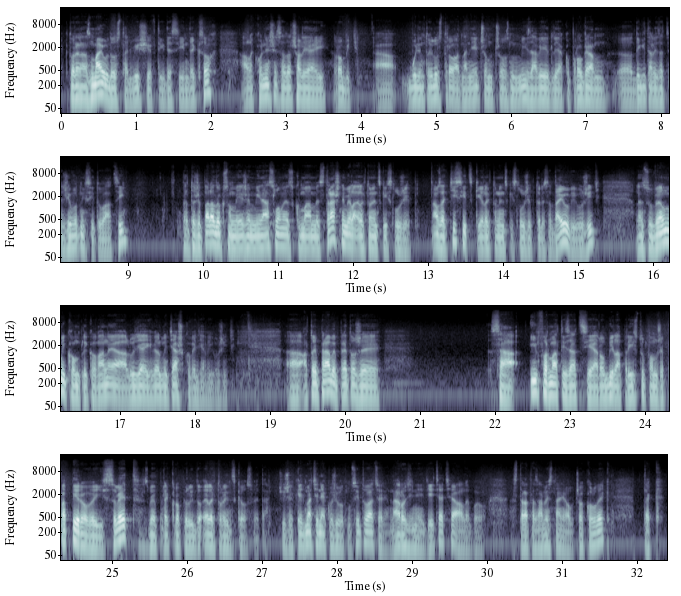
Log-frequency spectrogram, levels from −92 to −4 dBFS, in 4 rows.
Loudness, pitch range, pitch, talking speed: -25 LUFS, 80-100 Hz, 90 Hz, 170 wpm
